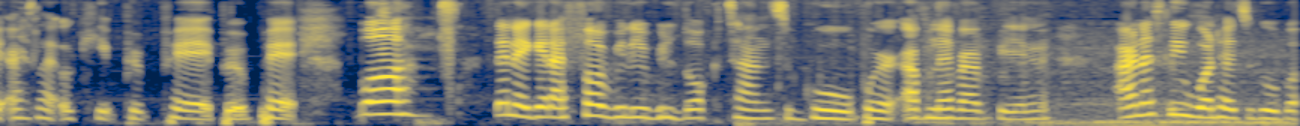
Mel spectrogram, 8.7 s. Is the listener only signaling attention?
Yes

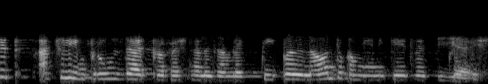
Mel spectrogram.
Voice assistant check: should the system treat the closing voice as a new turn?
Yes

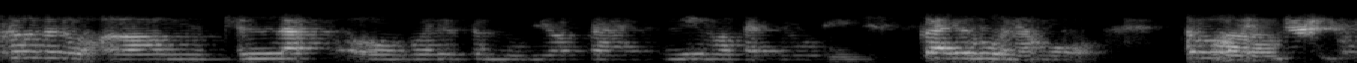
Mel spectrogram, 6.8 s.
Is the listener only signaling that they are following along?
Yes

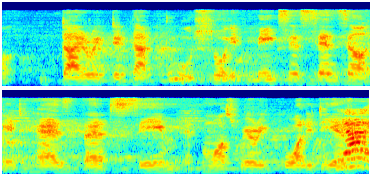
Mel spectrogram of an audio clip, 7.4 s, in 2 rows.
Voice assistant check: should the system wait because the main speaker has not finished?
No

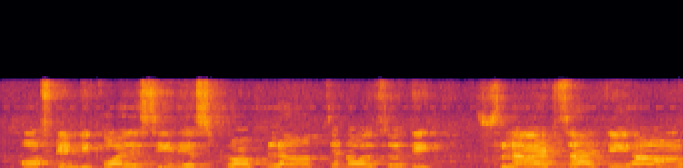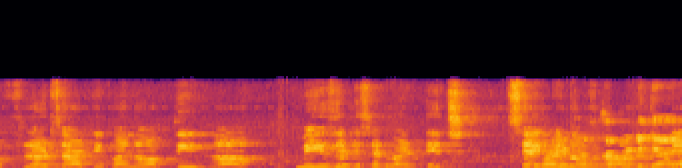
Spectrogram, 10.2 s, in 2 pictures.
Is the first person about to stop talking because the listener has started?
Yes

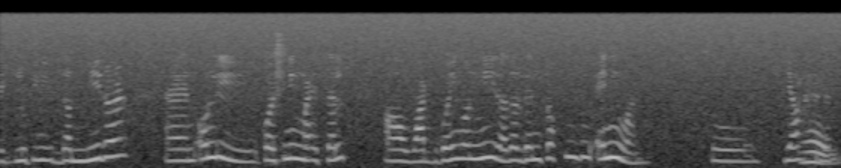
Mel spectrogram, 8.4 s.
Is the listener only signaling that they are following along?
No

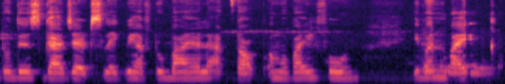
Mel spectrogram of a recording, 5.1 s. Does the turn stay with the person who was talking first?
Yes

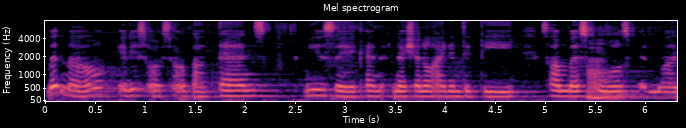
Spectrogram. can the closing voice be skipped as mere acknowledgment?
Yes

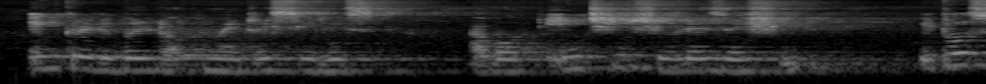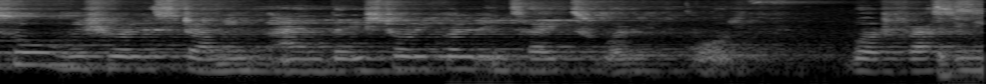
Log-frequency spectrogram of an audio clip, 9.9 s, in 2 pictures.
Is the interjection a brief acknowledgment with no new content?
No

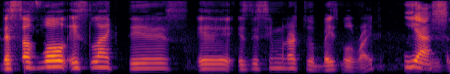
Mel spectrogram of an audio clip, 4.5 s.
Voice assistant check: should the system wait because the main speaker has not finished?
No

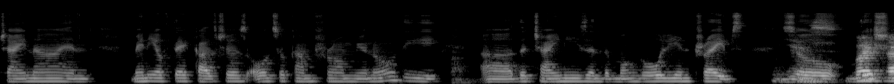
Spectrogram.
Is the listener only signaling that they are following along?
No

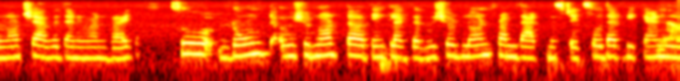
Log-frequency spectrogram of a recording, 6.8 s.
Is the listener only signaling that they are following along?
Yes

